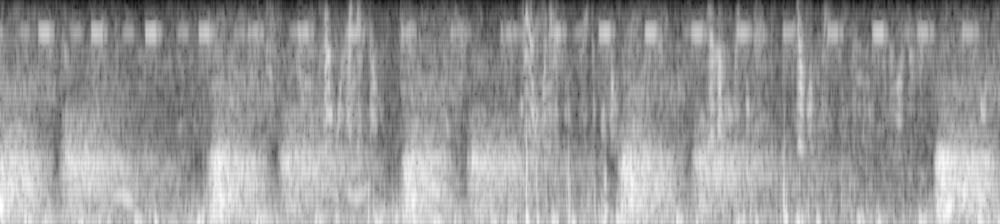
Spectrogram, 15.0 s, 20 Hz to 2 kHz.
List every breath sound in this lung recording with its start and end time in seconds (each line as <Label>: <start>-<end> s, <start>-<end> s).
Inhalation: 0.00-0.80 s, 3.04-4.00 s, 5.96-6.89 s, 9.31-10.30 s, 14.06-15.00 s
Exhalation: 0.85-2.78 s, 4.17-5.84 s, 6.96-9.14 s, 10.42-12.59 s
Wheeze: 1.52-2.00 s, 5.07-5.55 s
